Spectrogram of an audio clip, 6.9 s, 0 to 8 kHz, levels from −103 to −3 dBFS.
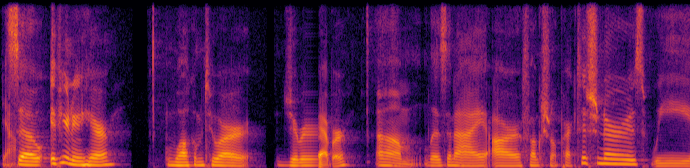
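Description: At 3.06 s, right after "welcome to our jibber", a burst of packet loss hits this speech. About 120 ms of audio never arrived. The receiver continued the last sound and turned it down, then resumed later, skipping that stretch.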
